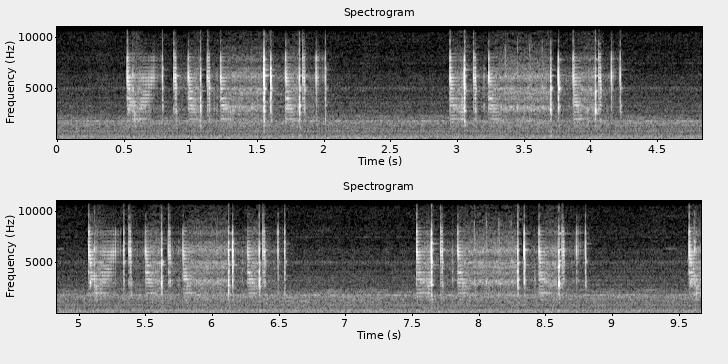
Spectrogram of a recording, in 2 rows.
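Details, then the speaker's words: Nikon D5500 camera, about one year old, with its AF-S 18-105mm kit lens, refocusing between objects via the touchscreen. Short high buzzing whirr bursts in four clusters: the focus motor is noisy enough to be picked up by the camera's internal microphone. "Hai nampak bawa motor bungkusnya cukup berisik dan terdengar sampai di microphone internal dari kamera"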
